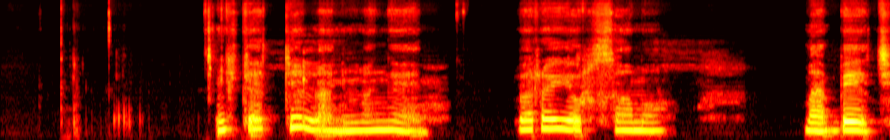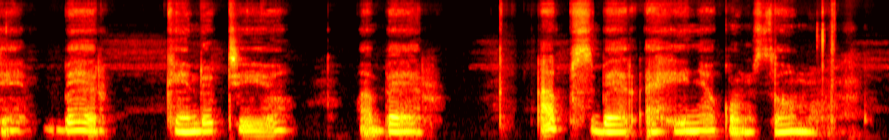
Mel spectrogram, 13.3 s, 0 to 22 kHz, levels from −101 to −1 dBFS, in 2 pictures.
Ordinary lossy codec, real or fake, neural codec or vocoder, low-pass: none; fake; vocoder, 44.1 kHz, 128 mel bands, Pupu-Vocoder; none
